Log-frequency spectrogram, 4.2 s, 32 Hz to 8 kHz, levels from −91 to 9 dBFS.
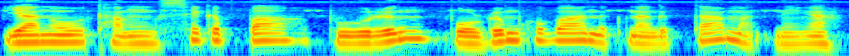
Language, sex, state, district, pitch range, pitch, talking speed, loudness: Garo, male, Meghalaya, South Garo Hills, 115-155 Hz, 130 Hz, 100 wpm, -21 LUFS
